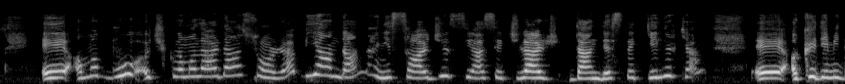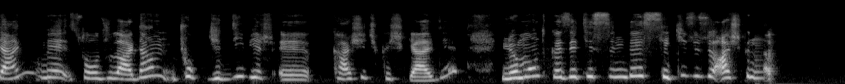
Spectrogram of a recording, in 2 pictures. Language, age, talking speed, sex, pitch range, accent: Turkish, 30-49, 95 wpm, female, 270-350 Hz, native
